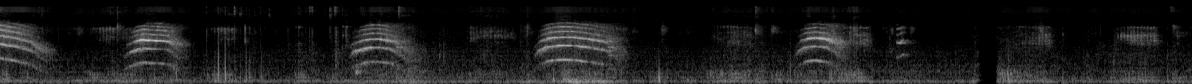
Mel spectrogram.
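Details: Domestic cat nursing her kittens indoors; high, arching mews rise and fall in pitch, about six spaced across twelve seconds at irregular intervals, over a quiet room.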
